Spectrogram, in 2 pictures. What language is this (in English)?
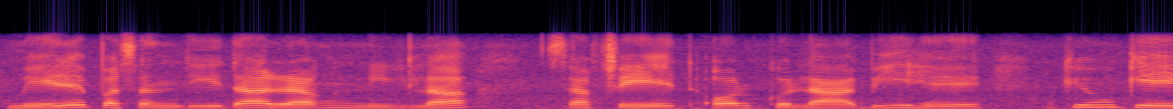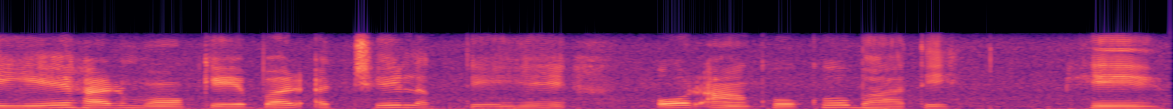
Urdu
